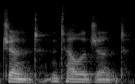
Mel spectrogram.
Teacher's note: We go right from the J sound of the letter G, J, to the N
